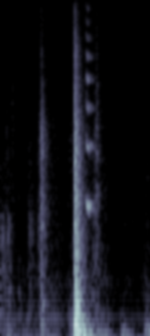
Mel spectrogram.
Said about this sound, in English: Close the door. Thank you.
